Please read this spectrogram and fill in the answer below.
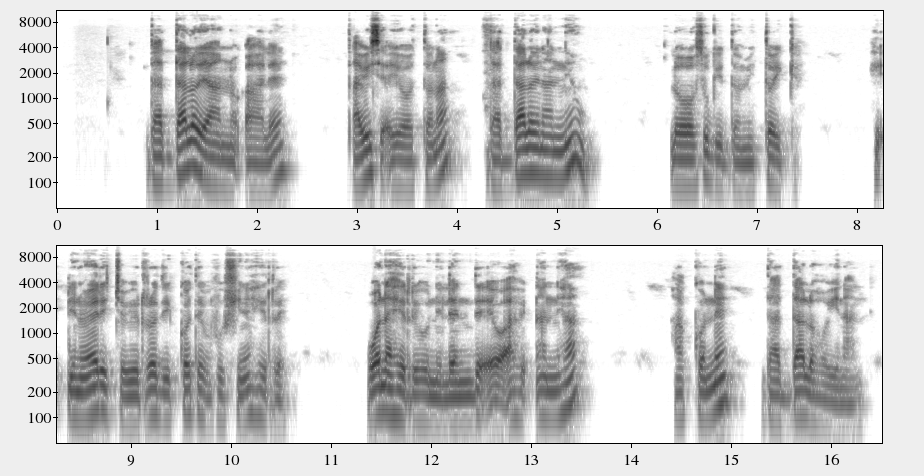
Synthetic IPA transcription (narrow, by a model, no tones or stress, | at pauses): d̪ɐd̪ːɐlɔjaːnːɔkʼaːlɛ | t̪ʼɐwɪsɛɛjo̞ːt̪ːɔnɐ | d̪ɐd̪ːɐlɔjɪnɐnːɪʊ | lo̞ːsʊɡɪd̪ːɔmɪt̪ːɔjkːɛ̥ | hɪɗɪnɔjɛɾɪt͡ʃːɔwɪrːɔd̪ɪkːɔt̪ɛfʊʃːɪnɛɦɪrːɛ | wɔnɐɦɪrːɪhʊnːɪlɛnd̪ɛʔɛwɔɐfɪʔnɐnːɪhɐ | hɐkːɔnːɛ | d̪ɐd̪ːɐlɔɦɔjɪnɐnːɛ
